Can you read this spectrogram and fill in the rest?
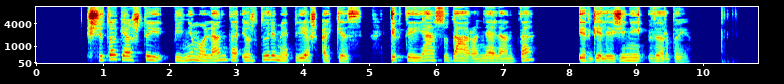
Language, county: Lithuanian, Šiauliai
